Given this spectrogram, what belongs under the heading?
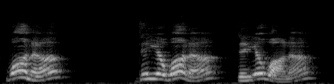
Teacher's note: t is uh not voiced but but vowel sounds are voiced so we drop the T and we say Wana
